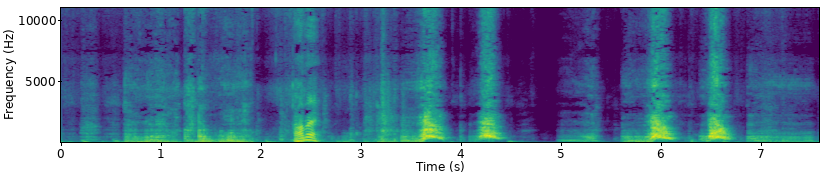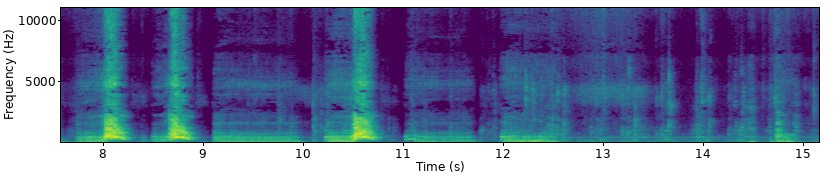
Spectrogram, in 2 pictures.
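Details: Golden Retriever named Bis, indoors, barking excitedly, overjoyed at fish-sausage treats about to be given and kept waiting: loud sharp barks in irregular bursts about every half second to two seconds, low growly sounds between, human speech alongside.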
